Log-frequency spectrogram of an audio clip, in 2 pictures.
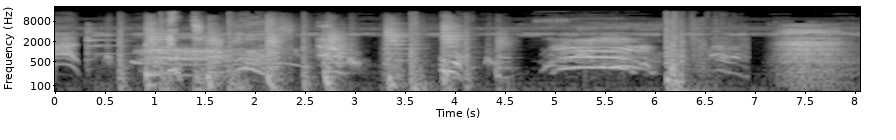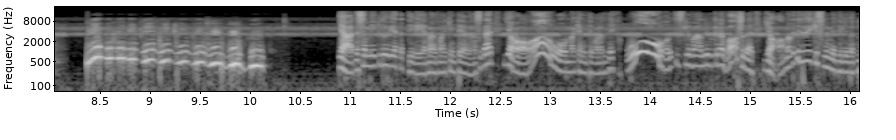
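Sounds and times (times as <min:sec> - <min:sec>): cartoon whacks and thuds: 0:00.6 - 0:04.6, 0:06.1 - 0:06.6.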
